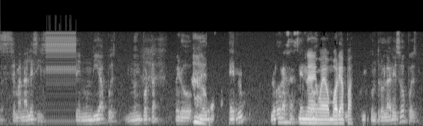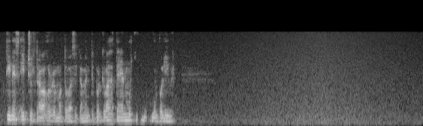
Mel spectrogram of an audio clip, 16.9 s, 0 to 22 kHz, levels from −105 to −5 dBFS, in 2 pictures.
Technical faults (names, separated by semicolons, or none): system hang loop; speech suppressed in double talk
